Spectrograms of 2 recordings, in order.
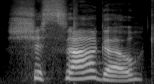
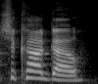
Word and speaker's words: Chisago: It's not Chicago. – Okay. – But if it's spelled that way, but the second C is an S. – It's Chisago. – So that's a long C? Is that a long C or a hard C? I forget that. – It's an S anyway.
